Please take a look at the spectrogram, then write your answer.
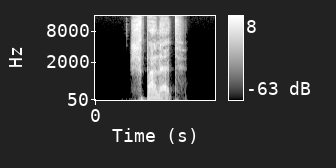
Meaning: second-person plural subjunctive I of spannen
- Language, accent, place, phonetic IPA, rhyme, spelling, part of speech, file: German, Germany, Berlin, [ˈʃpanət], -anət, spannet, verb, De-spannet.ogg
